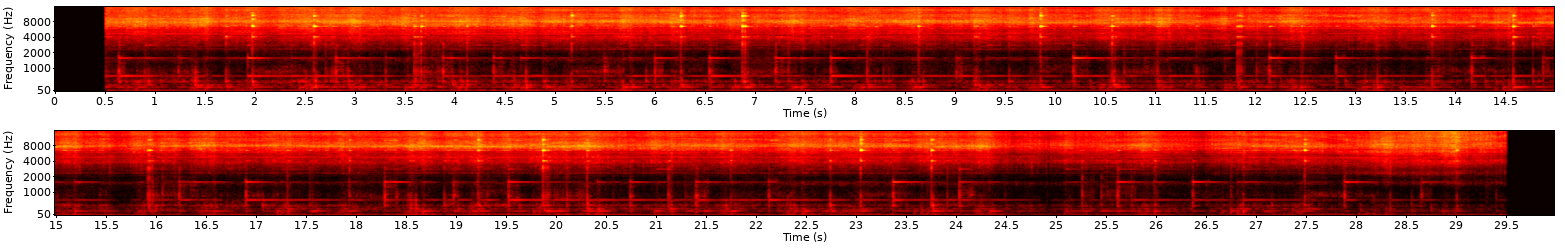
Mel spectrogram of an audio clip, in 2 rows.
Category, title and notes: Sound effects > Electronic / Design
WindUp Toy - Glass Bowl
ZoomH6 recording device with standard XY stereo mic to capture a children’s metal windup toy dancing in a hollow glass bowl.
